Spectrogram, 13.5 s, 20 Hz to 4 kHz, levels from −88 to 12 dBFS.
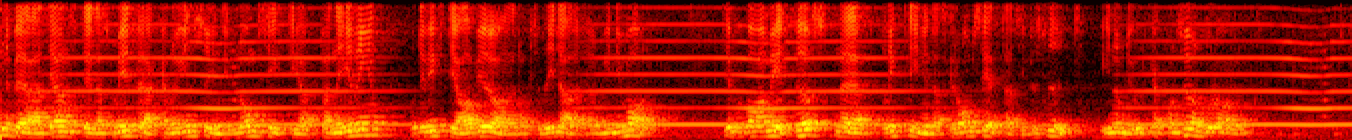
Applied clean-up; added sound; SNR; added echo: none; Wind instrument, woodwind instrument; 11 dB; reverberation time 1.2 s.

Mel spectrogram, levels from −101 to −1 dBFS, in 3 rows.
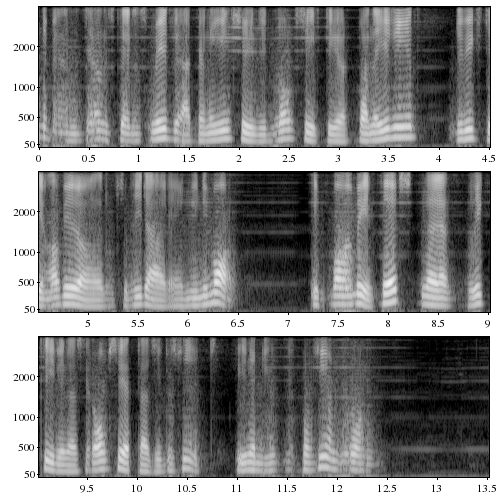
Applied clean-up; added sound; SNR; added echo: neural separator model SepFormer WHAMR!.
